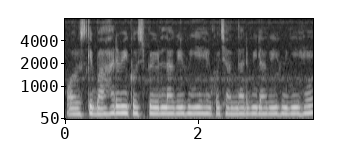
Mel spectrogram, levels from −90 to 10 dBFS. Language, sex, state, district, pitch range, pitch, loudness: Hindi, female, Uttar Pradesh, Etah, 175-185 Hz, 180 Hz, -16 LUFS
